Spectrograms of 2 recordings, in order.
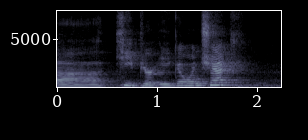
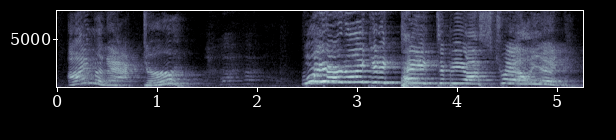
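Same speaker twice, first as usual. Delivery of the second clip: rising from raised voice to high full shout; indignant outburst; 11 semitones higher, 17 dB louder than usual. Acted. Comic reacting to the paid actor theory, indignant shout. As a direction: build to an outraged comic yell. Acts out his indignant thought.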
